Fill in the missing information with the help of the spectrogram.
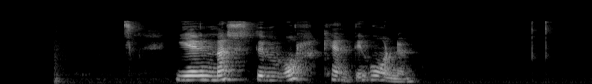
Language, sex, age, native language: Icelandic, female, 70-79, Icelandic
